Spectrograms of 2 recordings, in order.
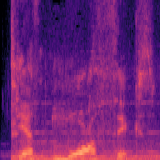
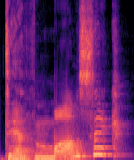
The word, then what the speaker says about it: Death Mwauthzyx: Death Mothix. Death Mothix? Death Mothix. Death Momsick? Death Mothix. Dick Mothsex?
